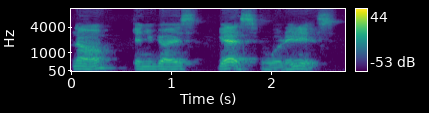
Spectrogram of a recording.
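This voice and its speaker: Sinister teacher played by a man, taunting and theatrical, middling pitch, muffled amateur drama sound. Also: takes it slowly, close to an everyday voice. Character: sinister male teacher taunting captive students, mockingly playful. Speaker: actor in a student reader's theater.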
